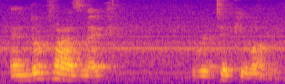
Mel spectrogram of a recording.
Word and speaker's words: endoplasmic reticulum: Zoom back out and let's talk about pronunciation all right so Endo plasmic re Tulum okay want to try it with me endoplasmic reticulum and that is singular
